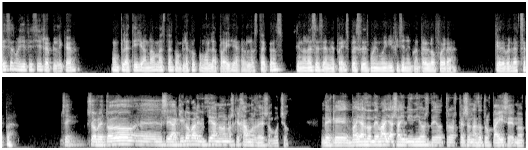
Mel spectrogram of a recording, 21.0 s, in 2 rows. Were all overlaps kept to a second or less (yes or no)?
yes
